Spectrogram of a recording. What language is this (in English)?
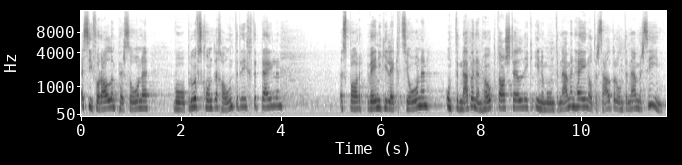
Swiss German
